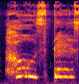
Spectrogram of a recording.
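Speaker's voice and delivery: put-on high, frightened, alarmed scream. Telling a story where her screaming wakes his dad, retelling a scream. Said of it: "So she starts screaming".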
